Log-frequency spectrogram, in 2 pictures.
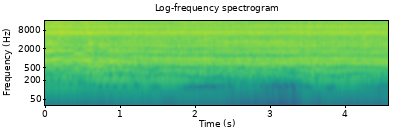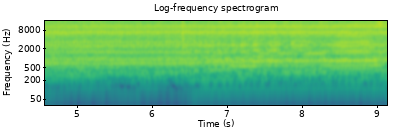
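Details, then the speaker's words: Vacuum cleaner with rheostat low/medium/high speed control, motor warming: steady whine with wavering uneven pitch and faint rumble; runs rough, likely age wear, not confirmed. "Motor doesn't sound very good, but I imagine it sounded somewhat better when it was brand new, so I won't hold that against it."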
